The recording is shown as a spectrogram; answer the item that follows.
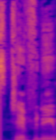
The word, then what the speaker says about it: Tyffanie: My name is Tiffany Morgan, and that's spelled T-Y-F-F-A-N-I-E.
